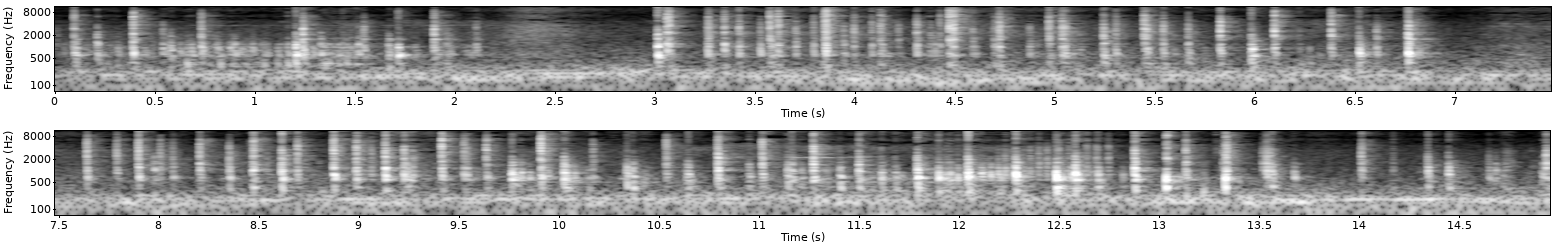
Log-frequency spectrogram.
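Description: Long colored acrylic nail tips tap rapidly on the glass surface of a large glass-fronted picture frame, near its patterned border. Dozens of sharp, bright clicks come in quick, uneven bursts, each dying away almost instantly over a faint low background hum.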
